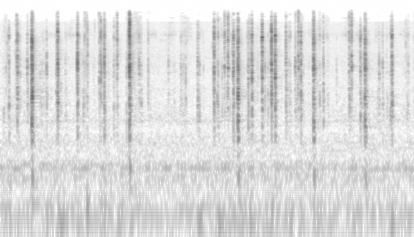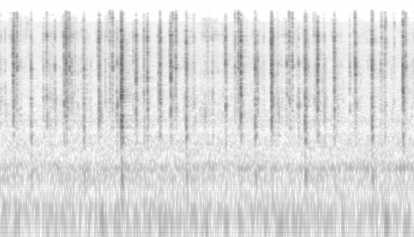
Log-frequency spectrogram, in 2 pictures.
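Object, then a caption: Plastic computer keyboard. Fingertips of both hands type fast on a full-size white plastic computer keyboard with hollow keys resting on a wooden desk. A steady stream of quick, light, bright clicks and taps comes through, each dying away almost instantly, over a faint low hum.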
